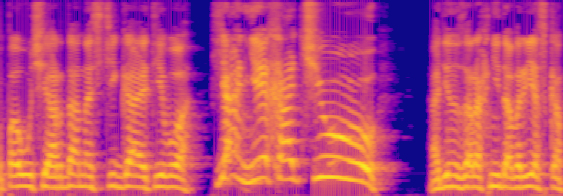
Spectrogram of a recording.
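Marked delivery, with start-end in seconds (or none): 2.1-3.8 very high, drawn-out wail; frantic screaming. A narrator's reading. Fleeing man overtaken by the swarm, frantic drawn-out scream. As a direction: scream it in mortal terror. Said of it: "истошно закричал Ковальский".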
